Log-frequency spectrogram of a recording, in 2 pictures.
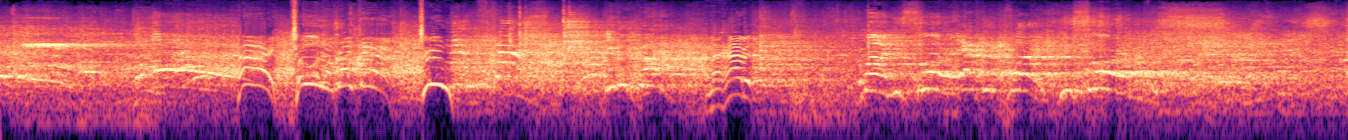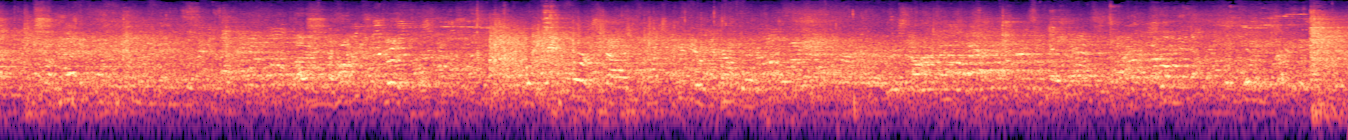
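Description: Spectators shout and cheer in a large echoing arena.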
